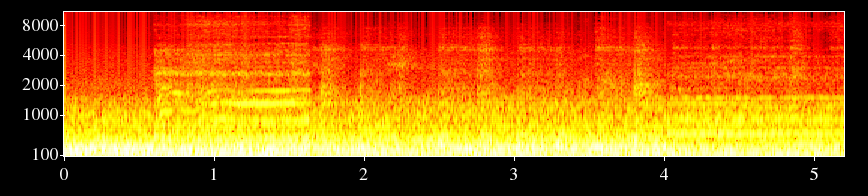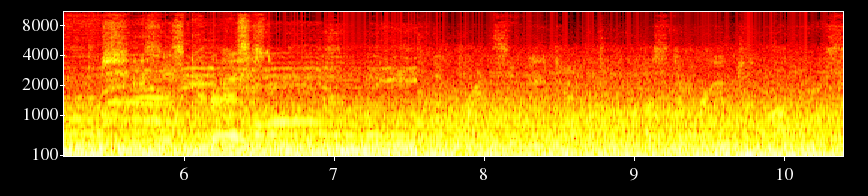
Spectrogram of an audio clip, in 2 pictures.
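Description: Steady road and engine rumble inside a moving car's cabin, with music and a singing voice over it.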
